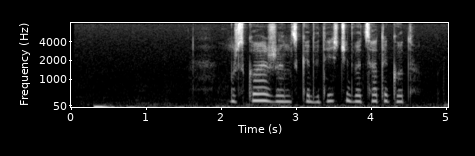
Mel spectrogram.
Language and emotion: Russian, neutral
